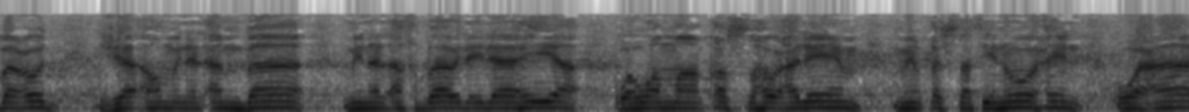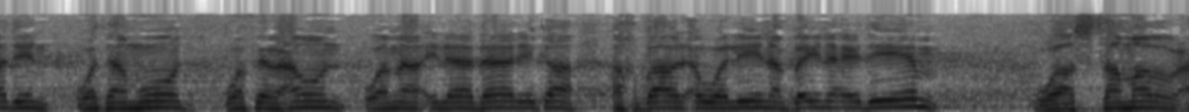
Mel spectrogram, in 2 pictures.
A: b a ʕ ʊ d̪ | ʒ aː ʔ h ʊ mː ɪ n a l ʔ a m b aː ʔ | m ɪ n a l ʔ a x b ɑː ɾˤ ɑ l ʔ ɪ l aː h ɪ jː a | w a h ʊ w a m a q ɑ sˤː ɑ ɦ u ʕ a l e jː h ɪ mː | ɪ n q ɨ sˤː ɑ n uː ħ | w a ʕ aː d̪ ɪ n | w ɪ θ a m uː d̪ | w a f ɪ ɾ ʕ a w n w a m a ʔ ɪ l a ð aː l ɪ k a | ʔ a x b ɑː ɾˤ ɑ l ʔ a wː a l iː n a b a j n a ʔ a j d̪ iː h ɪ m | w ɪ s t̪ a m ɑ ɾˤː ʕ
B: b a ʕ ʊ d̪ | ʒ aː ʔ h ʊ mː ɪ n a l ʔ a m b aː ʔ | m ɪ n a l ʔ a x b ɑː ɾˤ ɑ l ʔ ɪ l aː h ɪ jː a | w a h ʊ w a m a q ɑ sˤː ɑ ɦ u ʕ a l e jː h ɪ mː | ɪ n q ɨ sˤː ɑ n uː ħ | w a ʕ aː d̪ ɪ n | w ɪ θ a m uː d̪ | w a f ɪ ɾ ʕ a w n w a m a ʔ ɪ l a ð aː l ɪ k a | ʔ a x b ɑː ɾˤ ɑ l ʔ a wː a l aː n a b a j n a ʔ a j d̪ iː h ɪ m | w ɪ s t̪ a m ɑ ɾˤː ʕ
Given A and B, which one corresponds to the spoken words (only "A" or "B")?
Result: A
